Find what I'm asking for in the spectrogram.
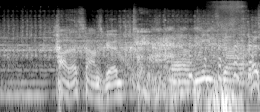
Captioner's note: laughs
